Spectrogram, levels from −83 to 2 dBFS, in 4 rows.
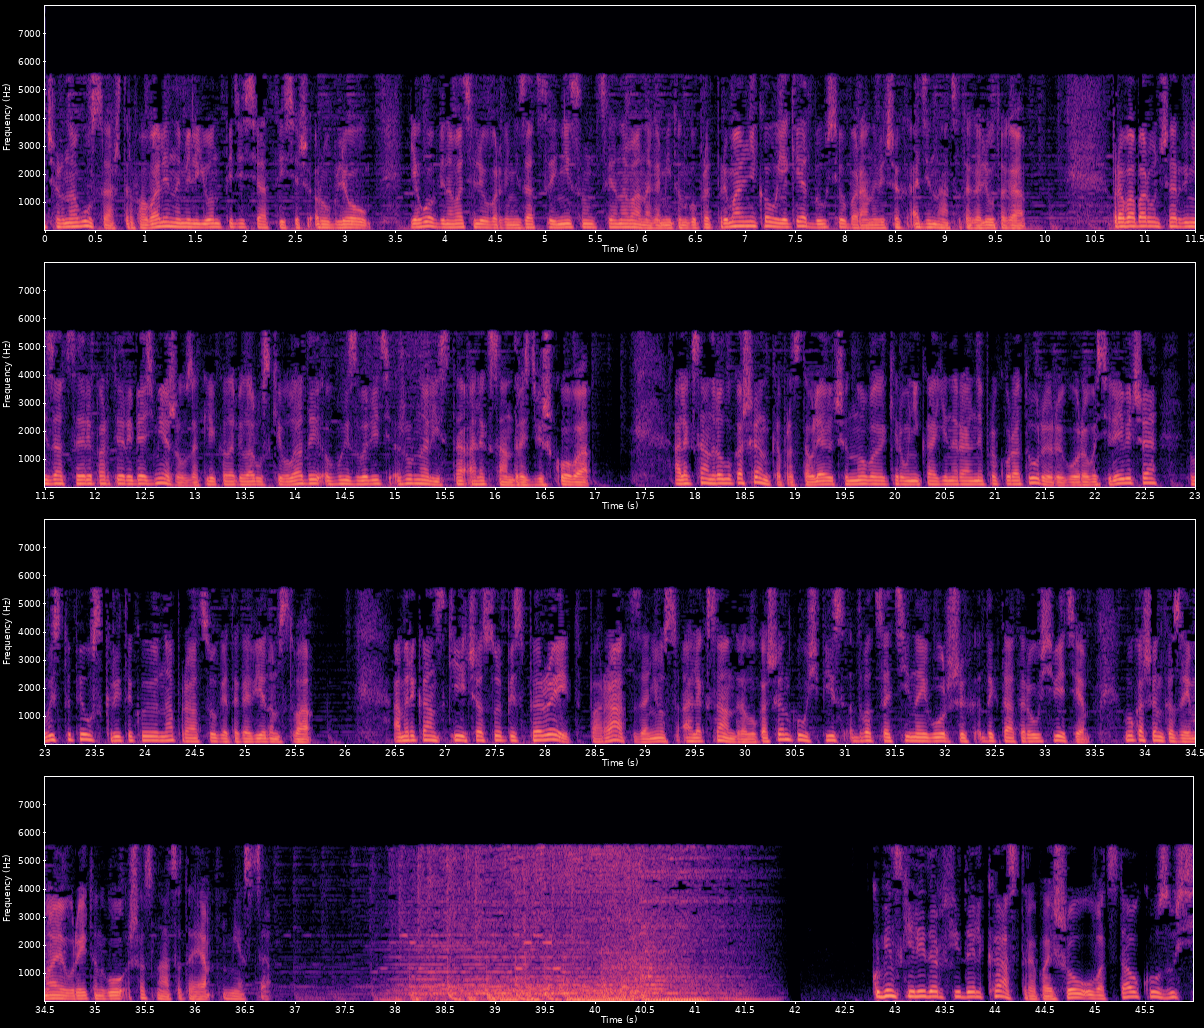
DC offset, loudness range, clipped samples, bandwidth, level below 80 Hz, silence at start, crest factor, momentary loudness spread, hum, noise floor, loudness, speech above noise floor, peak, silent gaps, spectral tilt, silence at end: under 0.1%; 2 LU; under 0.1%; 5.8 kHz; -38 dBFS; 0 s; 14 dB; 7 LU; none; -66 dBFS; -25 LUFS; 41 dB; -10 dBFS; none; -11 dB/octave; 0 s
